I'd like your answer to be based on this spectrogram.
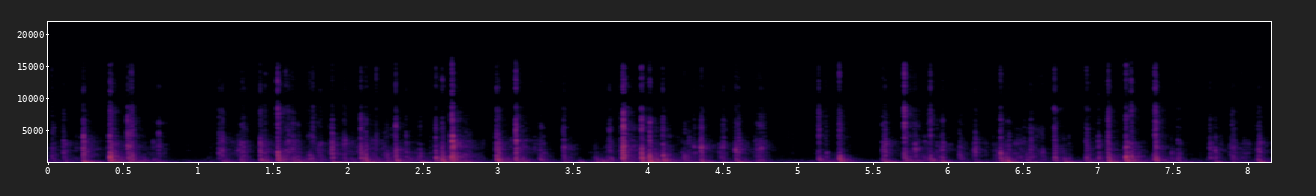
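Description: Fingertips with short nails type on a hollow black plastic ergonomic split keyboard resting on a plaid tablecloth. Quick, quiet clacky keystrokes come in uneven bursts with brief pauses. Each tap dies away almost instantly, pairing a soft low thud with bright plastic clicks.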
